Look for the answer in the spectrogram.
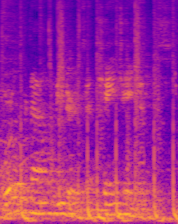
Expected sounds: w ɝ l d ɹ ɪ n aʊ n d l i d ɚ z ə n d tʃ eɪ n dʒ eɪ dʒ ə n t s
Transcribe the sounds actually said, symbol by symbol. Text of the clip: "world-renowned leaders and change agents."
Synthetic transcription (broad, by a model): w ɝ l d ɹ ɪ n aʊ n l i d ɚ z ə n tʃ eɪ n dʒ eɪ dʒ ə n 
